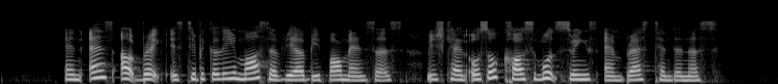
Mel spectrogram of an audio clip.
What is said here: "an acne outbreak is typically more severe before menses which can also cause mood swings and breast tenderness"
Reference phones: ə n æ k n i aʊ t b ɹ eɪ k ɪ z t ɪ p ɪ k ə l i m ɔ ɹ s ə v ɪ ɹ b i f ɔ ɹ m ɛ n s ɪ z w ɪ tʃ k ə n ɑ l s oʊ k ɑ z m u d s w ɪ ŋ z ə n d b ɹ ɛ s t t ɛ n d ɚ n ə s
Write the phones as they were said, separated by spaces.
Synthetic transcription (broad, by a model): ə n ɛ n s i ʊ t b ɹ eɪ k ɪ s t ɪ p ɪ k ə l i m ɔ s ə v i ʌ b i f ɔ m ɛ n s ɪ s w ɪ tʃ k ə n ɑ l s oʊ k ɑ s m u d s w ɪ ŋ s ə n b ɹ ɛ s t t ɛ n d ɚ n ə s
